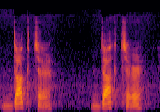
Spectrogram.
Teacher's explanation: We can replace the OR and ER with schwa.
